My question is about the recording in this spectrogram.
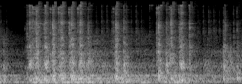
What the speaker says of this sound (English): Pop bumpers are working awesome.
